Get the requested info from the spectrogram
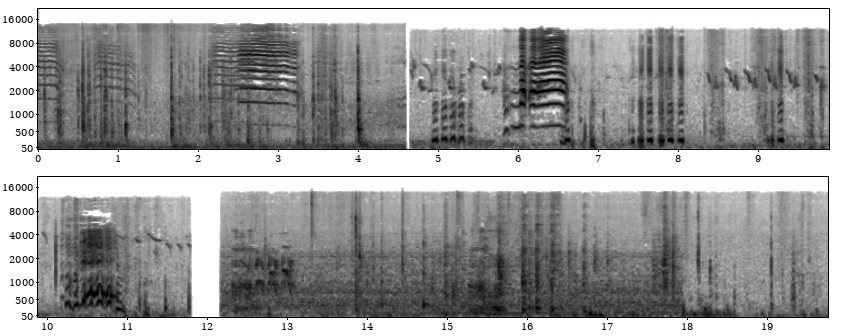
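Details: Baby goats playing and jumping around, giving several high, quavering bleats with stacked harmonics in the first seven seconds, then scattered softer cries, rustling and handling noise.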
